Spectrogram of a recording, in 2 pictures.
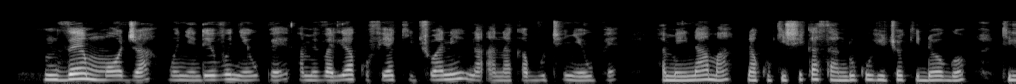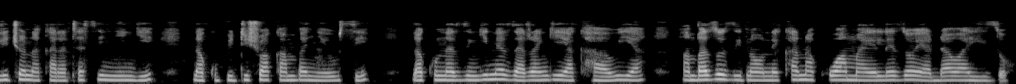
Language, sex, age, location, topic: Swahili, female, 36-49, Kisii, health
